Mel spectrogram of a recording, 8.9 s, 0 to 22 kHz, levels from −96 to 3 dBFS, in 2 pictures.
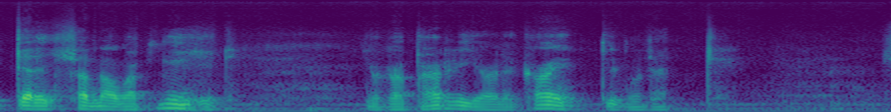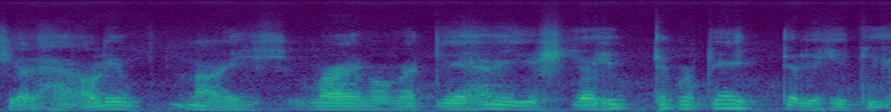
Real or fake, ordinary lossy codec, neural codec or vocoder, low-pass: fake; none; codec, 44.1 kHz, 2.6 kbps, SNAC; none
